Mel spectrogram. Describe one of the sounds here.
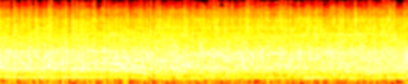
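Spectators nearby clap their hands.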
